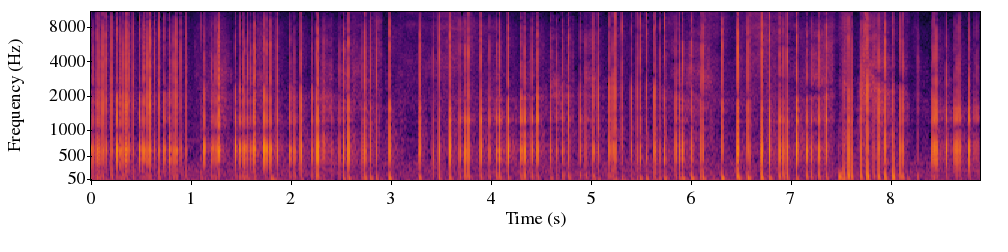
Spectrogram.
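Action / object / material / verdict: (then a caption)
tap / hard-cover spiral notebook / cardboard / none. Long nails tap and scratch quickly over a blue marbled hard-cover spiral notebook held up in the air, hitting both the cover and the spiral. The result is a fast, irregular stream of short, dry clicks and crackly scrapes centered in the midrange, each dying away almost instantly.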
